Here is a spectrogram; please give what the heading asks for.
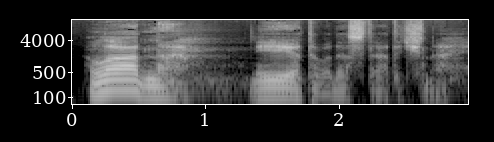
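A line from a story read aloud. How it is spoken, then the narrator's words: Sighing. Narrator (Russian): Фишер вздохнул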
